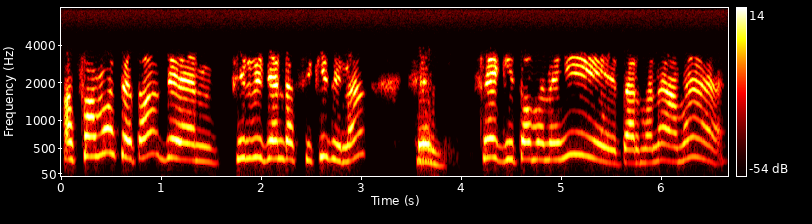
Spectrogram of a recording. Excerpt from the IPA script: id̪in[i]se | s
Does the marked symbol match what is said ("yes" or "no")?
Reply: no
